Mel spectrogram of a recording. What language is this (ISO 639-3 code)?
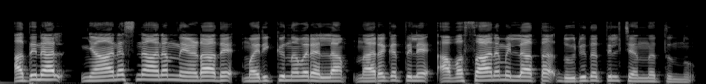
mal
